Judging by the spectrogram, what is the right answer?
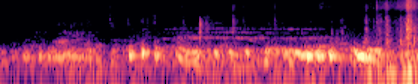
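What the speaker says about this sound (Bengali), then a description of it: "এই যে পায়রা, এই যে পায়রা" Pigeons coo in low, throaty rolling phrases, several overlapping birds close by, with faint background rustle and no talk.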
